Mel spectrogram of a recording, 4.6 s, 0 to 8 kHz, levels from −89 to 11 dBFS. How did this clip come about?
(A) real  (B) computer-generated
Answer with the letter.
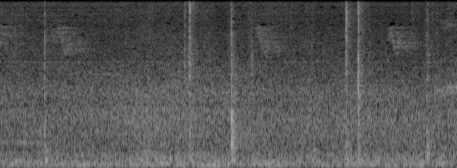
A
